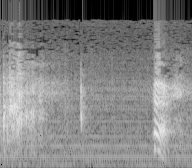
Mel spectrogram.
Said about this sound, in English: I beg of you, do not break the seal. Silence! Now to lift the lid.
